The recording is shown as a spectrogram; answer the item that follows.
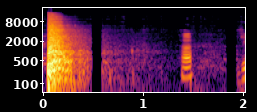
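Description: A single loud, sharp bang right at the start, dying away over about half a second, like a shot or small blast.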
